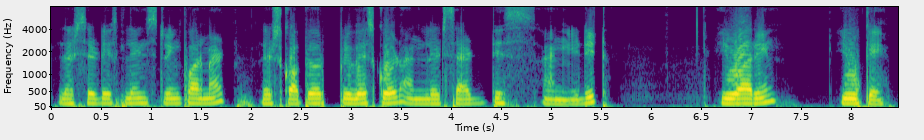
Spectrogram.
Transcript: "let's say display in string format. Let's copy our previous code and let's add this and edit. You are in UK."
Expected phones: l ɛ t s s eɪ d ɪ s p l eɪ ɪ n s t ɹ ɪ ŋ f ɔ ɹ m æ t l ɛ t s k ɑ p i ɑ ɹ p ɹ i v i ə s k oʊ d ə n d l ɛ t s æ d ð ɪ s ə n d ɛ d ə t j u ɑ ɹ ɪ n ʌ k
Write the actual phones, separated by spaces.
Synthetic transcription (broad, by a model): l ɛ t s s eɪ d ɪ s p l eɪ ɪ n s t ɹ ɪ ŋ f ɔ ɹ m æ t l ɛ t s k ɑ p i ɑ ɹ p ɹ i v i ə s k oʊ d ə n d l ɛ t s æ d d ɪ s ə n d ɛ d ə t j u ɑ ɹ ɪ n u k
